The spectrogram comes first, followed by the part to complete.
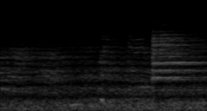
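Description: Boxing ring bell struck once about a second and a half in, a brief bright ring of several tones, marking the start of the next round.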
